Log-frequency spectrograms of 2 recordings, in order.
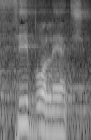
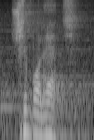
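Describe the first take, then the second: First: The word begins with an 's' sound. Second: The word begins with a 'sh' sound. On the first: The person saying it is killed. "não conseguiam falar chi, falava si" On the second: The person saying it is spared. "Chibolete, está livre"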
